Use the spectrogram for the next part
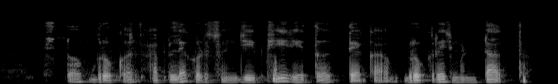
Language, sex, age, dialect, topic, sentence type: Marathi, male, 18-24, Southern Konkan, banking, statement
